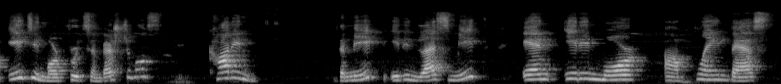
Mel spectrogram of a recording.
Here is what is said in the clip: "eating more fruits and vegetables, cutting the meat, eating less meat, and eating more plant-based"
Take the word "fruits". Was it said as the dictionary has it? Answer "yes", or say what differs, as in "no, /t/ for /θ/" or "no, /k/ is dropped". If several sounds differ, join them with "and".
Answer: yes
